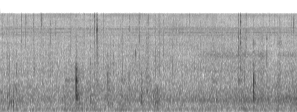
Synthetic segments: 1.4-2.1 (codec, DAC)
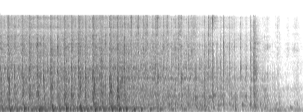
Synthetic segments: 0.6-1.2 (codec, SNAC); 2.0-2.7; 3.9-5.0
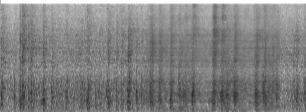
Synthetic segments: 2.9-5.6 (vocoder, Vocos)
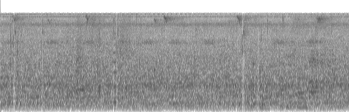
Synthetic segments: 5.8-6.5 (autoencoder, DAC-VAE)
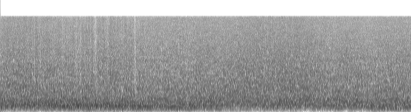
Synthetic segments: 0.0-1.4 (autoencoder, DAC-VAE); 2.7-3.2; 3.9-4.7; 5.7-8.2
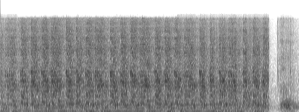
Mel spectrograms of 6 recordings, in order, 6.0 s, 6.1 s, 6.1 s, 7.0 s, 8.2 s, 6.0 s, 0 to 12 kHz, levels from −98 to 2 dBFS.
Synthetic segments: 0.0-0.7 (vocoder, Vocos); 1.5-2.2; 3.2-3.7; 4.2-6.0

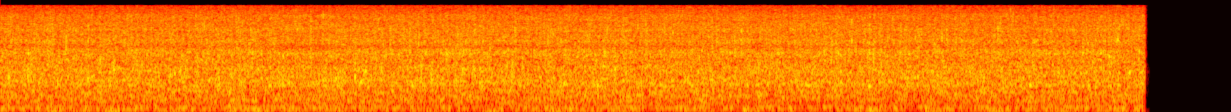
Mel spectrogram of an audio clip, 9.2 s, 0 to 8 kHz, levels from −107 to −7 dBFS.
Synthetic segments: 2.1-2.6 (codec, SNAC)

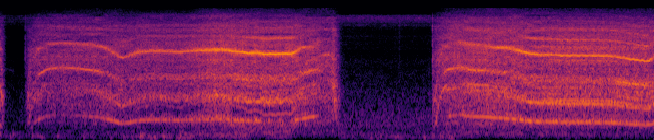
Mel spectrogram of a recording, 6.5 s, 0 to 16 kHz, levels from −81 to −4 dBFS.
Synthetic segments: 0.0-5.5 (autoencoder, DAC-VAE)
